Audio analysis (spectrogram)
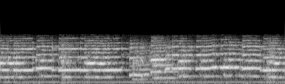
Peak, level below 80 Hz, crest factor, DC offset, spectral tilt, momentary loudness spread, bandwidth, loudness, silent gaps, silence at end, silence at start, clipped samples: -2 dBFS; -42 dBFS; 10 dB; under 0.1%; -9.5 dB/octave; 2 LU; 4.2 kHz; -11 LUFS; none; 0 s; 0 s; under 0.1%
